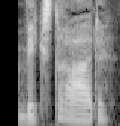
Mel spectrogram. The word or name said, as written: vækstrate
